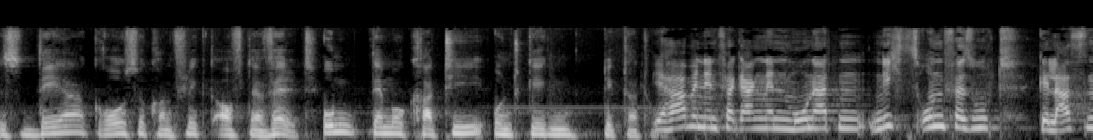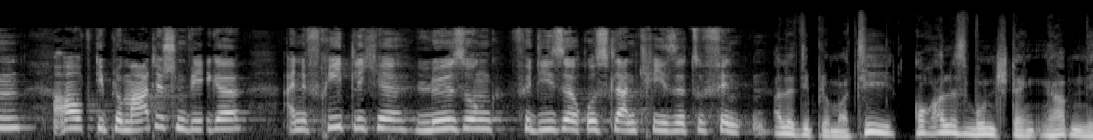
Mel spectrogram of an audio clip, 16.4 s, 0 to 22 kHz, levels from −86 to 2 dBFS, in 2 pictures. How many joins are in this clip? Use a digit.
1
